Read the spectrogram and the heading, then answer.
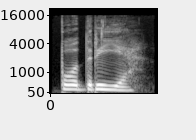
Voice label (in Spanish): podría, Spanish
